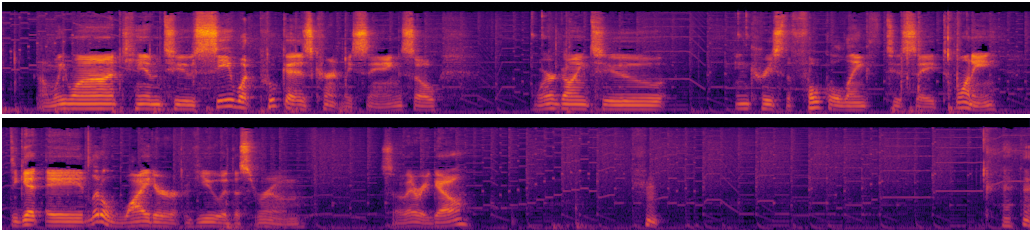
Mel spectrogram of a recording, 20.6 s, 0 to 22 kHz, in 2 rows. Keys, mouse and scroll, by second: 7.3-10.8 drag.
